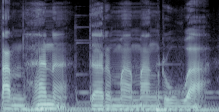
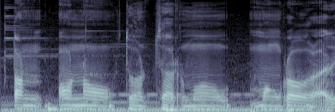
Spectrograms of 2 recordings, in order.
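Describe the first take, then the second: First: The vowels are pronounced as a sounds. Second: The vowels are pronounced as o sounds. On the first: The speaker calls it right. "Jadi Tanhana Dharma Mangrwa" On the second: The speaker calls it wrong. "membaca Sanskerta itu tidak bisa dengan o ... gak begitu"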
